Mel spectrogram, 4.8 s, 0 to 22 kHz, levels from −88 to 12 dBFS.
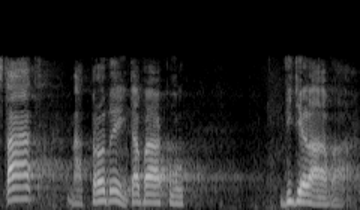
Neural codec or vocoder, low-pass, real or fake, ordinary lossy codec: codec, 16 kHz, 4 kbps, FunCodec, trained on Chinese and English, 50 frames a second; 7.2 kHz; fake; AAC, 48 kbps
